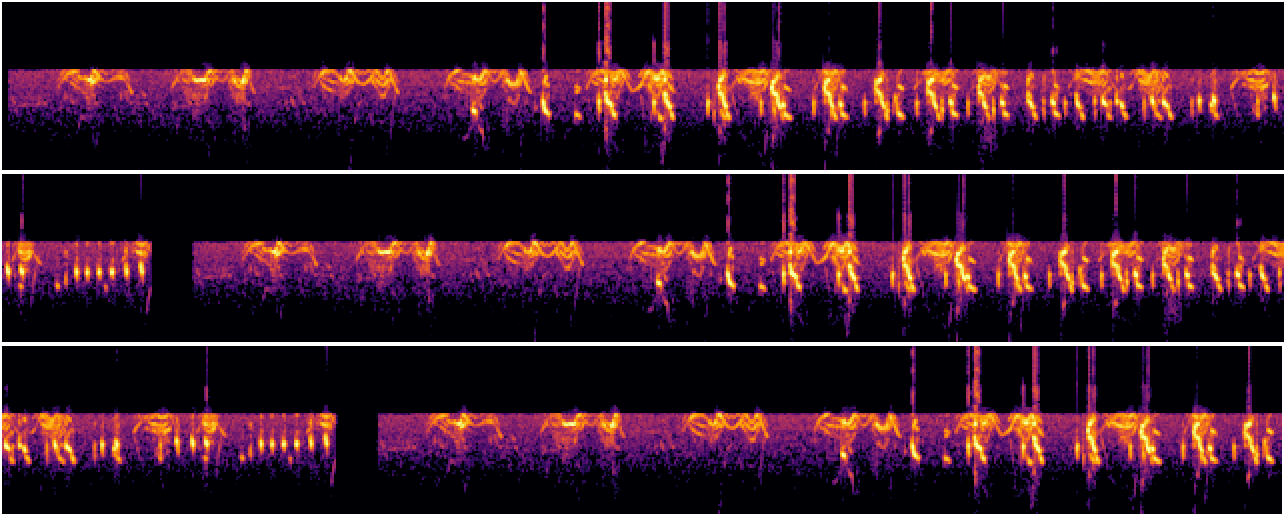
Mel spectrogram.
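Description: A small songbird singing: scattered chirps that quicken into a fast run of high notes, the phrase repeating about every nine seconds with brief dropouts between.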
